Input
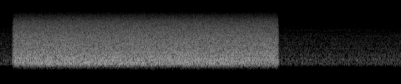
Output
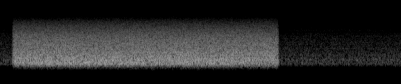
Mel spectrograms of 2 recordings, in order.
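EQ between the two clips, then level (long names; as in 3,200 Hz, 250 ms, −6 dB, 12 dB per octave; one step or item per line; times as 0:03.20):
dynamic equaliser 7,600 Hz, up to −4 dB, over −43 dBFS, Q 0.77
high-frequency loss of the air 62 metres
0.0 dB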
